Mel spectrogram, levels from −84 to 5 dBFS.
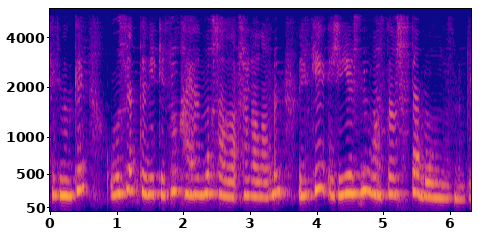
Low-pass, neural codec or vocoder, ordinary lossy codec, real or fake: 5.4 kHz; codec, 44.1 kHz, 1.7 kbps, Pupu-Codec; none; fake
